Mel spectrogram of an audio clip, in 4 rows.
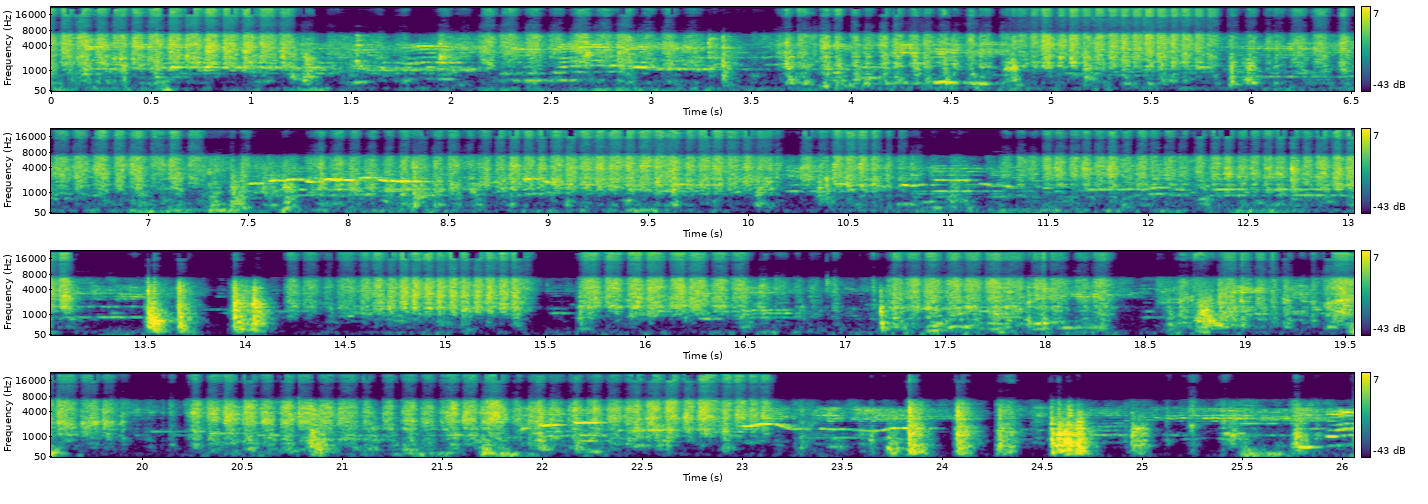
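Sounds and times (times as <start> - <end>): hand sanding rasping strokes: 0.0 - 13.2, 14.2 - 23.1.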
